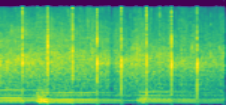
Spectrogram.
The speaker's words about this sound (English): Can we give these three individuals that raised their hand a huge round of applause?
